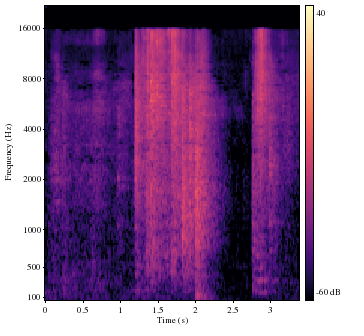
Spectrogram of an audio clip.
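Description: A kitchen drawer slides open with a rattling scrape, a soft thump partway through, then a second shorter slide, close and moderately loud while someone searches for an offset spatula.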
